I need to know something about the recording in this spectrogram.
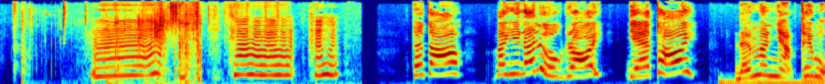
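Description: A high-pitched cartoon character speaks in an excited, squeaky voice.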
